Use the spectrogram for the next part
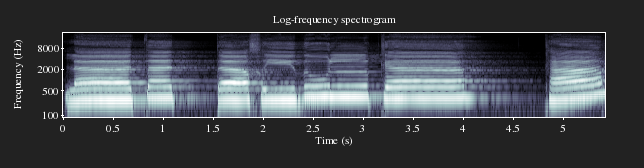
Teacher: alif lam menghadapi huruf qamariyah yaitu huruf kaf. Maka lam sukun ini kita bunyikan secara jelas. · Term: alif lam qamariyah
